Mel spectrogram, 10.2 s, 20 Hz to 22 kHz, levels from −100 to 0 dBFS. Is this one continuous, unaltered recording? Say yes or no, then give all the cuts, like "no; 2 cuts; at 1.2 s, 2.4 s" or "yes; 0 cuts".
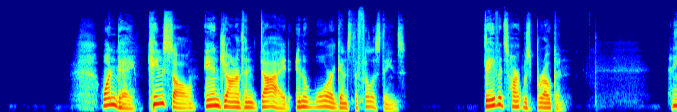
no; 1 cut; at 2.1 s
